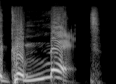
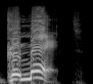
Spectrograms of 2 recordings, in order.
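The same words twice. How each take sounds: First: Gannett slowly, hard G, stress on the second syllable; slow sounded-out G. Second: Gannett with a hard G, stress on the second syllable; sounding out G. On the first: Mocking English spelling, says gnat as Gannett. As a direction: draw out Gannett. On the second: Mocking English spelling, saying gnat as Gannett. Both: Shown as a demonstration. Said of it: "in my words".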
